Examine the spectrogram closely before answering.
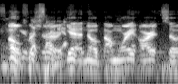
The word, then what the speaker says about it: Balmore: Yeah, no, Balmoré Art. So it's spelled like Baltimore with no TI.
